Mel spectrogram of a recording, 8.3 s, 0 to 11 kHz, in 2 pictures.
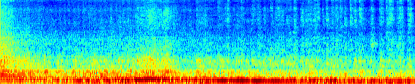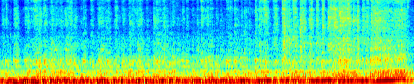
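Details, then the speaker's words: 1966 Ford pickup V8 after replacing the bank 1 header gaskets and retightening the loosening exhaust collector bolts: deep, even rumble rising cleanly with revs, with no ticking or puffing; the exhaust leaks are fixed. "No more exhaust leaks. Awesome."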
